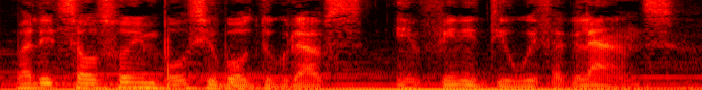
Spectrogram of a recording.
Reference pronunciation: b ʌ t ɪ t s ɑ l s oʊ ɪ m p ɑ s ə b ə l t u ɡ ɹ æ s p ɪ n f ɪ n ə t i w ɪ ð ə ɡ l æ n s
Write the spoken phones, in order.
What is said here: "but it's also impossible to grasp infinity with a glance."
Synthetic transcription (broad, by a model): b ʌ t ɪ t s ɑ l s oʊ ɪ m p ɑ s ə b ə l t u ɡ ɹ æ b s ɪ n f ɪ n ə t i w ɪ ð ə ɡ l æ n s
